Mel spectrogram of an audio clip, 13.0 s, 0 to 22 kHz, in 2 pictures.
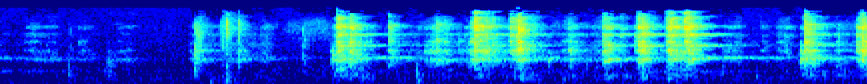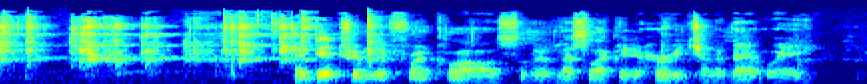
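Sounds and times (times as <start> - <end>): hard objects clinking against a dish: 0.1 - 9.6.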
